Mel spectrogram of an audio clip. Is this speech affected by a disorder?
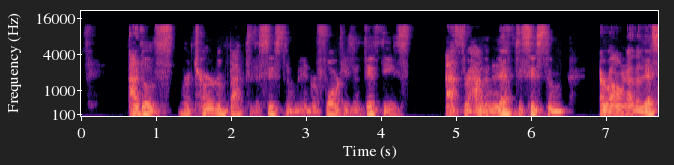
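Yes: cleft lip and palate; cleft lip and palate present from birth; undergoing orthodontic treatment for aesthetics, jaw surgery coming up shortly, rhinoplasty likely.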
